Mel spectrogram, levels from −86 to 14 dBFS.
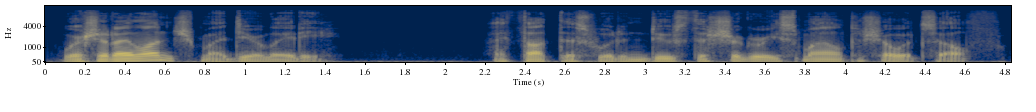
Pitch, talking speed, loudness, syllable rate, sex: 90 Hz, 225 wpm, -19 LUFS, 6.6 syllables/s, male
